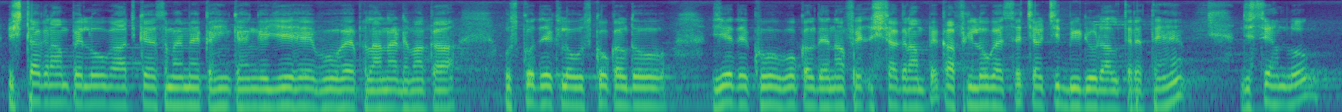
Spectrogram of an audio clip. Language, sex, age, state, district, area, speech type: Hindi, male, 45-60, Uttar Pradesh, Hardoi, rural, spontaneous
